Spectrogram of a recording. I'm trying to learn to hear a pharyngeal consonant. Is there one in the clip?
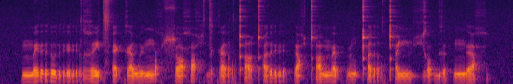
yes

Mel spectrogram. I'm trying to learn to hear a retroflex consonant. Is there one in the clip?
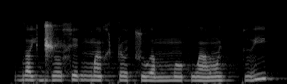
yes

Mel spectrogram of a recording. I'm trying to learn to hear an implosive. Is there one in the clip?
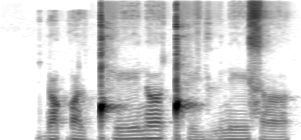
yes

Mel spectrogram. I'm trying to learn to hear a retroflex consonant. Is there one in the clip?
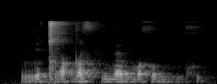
no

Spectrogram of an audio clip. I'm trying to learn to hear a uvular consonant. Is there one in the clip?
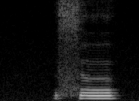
no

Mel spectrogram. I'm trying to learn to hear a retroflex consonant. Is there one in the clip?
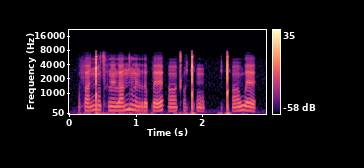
no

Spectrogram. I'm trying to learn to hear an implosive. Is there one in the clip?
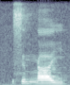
no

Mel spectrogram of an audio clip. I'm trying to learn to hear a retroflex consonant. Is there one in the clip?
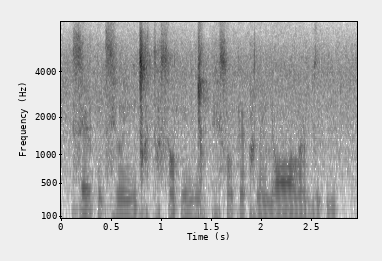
yes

